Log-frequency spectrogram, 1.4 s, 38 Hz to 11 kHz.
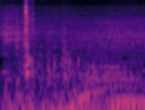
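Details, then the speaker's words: Mazda Bravo B4000 ute after idle control valve replacement, still cold: catches on the first crank and runs straight up to a steady 1,750 rpm fast idle with no stumble or misfire; clean cold start. "all that straight off off the key bang straight up to 1,750 again like it should then it should cuz it it's still cold but it should idle straight back down"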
